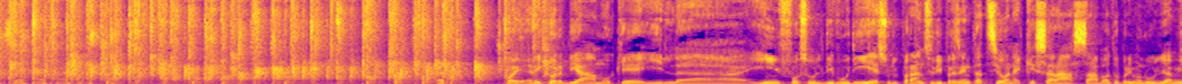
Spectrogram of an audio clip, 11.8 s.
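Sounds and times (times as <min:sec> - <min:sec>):
laughter: 0:00.0 - 0:02.5
audience applause: 0:00.0 - 0:05.6
speech: 0:00.2 - 0:02.2, 0:04.4 - 0:11.8.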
